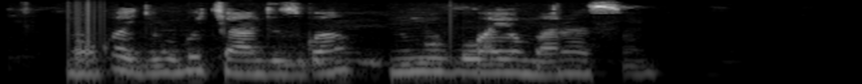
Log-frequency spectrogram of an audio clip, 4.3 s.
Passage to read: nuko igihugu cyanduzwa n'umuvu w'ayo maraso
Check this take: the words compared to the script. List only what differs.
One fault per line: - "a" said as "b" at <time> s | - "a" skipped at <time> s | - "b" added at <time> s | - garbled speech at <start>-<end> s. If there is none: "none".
none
